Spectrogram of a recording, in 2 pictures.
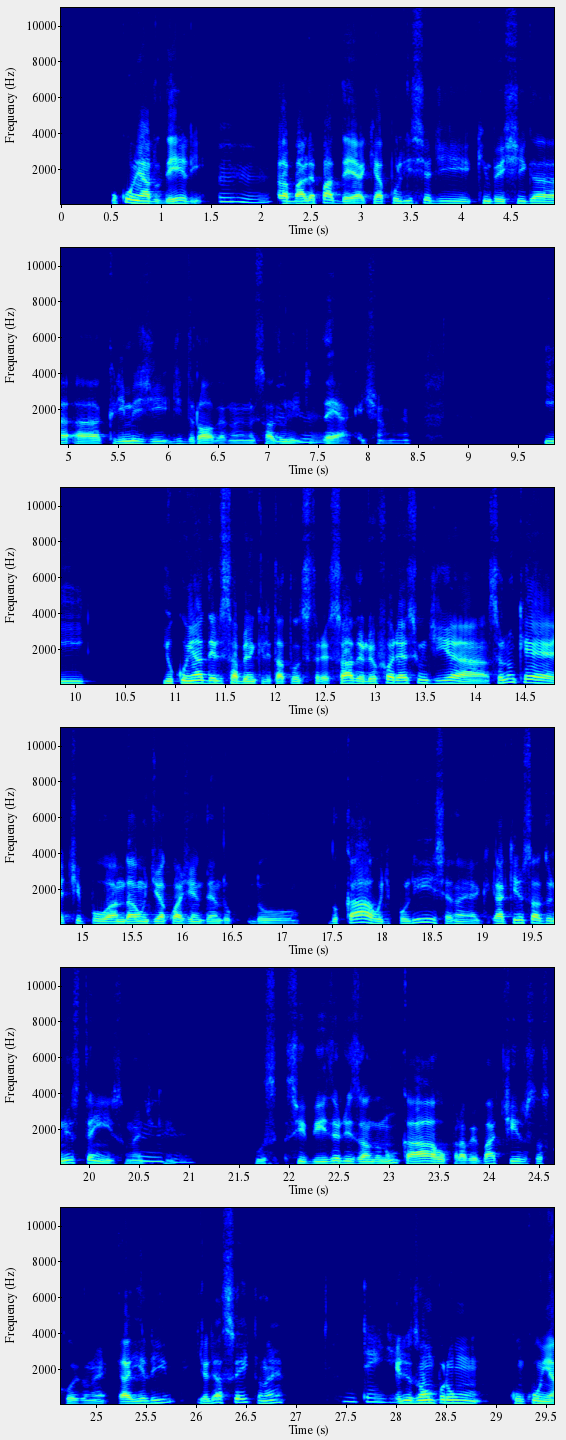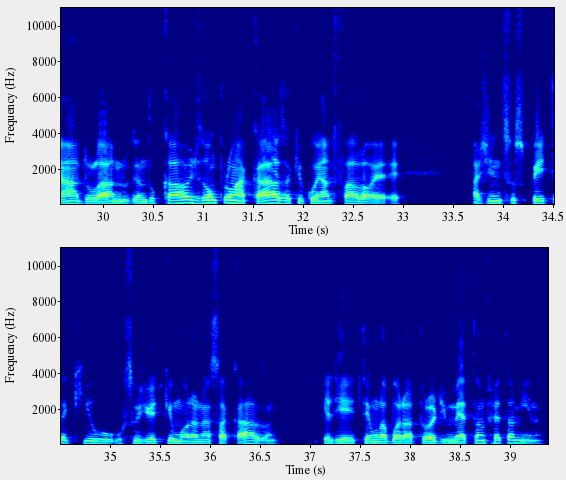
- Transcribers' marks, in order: tapping
- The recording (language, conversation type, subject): Portuguese, podcast, Que série você recomendaria para todo mundo?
